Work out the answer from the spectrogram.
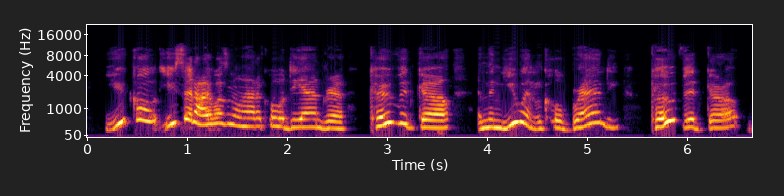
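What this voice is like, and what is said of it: Bad impersonation of a castmate. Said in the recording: “That was a really bad impersonation.”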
